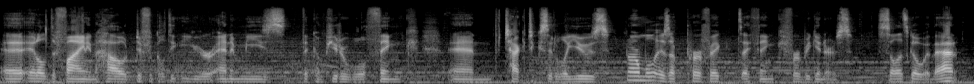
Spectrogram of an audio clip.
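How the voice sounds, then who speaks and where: A man's voice: medium pitch, steady tone, normal speed, few pauses, music in the background. A man narrating a beginner's video game tutorial in a casual, rambling, upbeat way, with many fillers and restarts. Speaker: gaming video creator.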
